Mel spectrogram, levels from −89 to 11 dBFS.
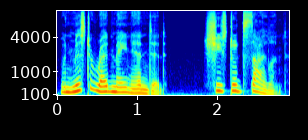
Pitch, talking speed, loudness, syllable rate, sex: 190 Hz, 145 wpm, -17 LUFS, 4.2 syllables/s, female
